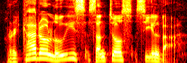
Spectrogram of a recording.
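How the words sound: The name is said in a Spanish accent.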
